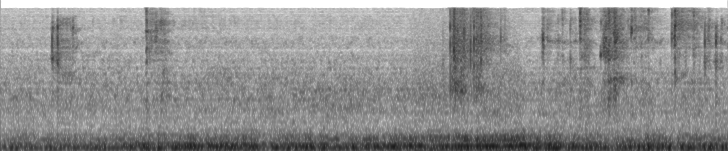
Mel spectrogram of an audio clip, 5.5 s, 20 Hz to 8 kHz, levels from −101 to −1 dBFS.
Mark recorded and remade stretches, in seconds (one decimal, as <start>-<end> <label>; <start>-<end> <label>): 0.0-3.1 remade; 3.1-3.9 recorded; 3.9-5.5 remade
